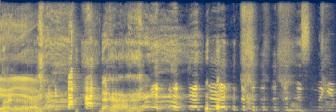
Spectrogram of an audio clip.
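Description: Someone imitates a German shepherd with gruff barks and growls, mixed with laughter and talking.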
